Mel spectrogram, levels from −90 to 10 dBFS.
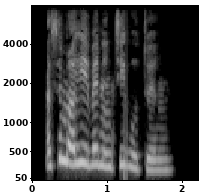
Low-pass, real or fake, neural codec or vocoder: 7.2 kHz; real; none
